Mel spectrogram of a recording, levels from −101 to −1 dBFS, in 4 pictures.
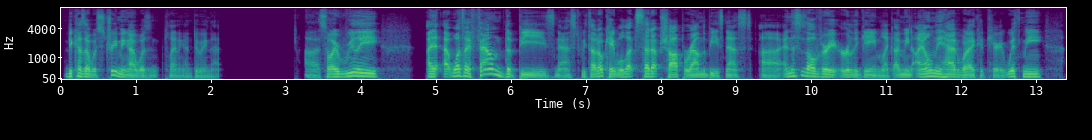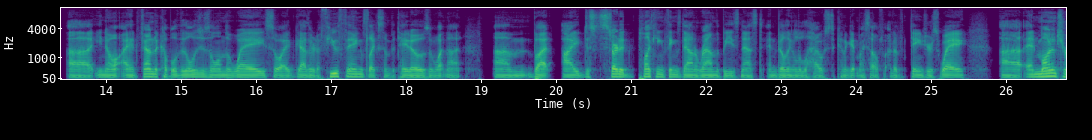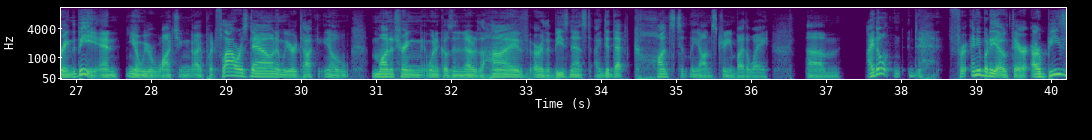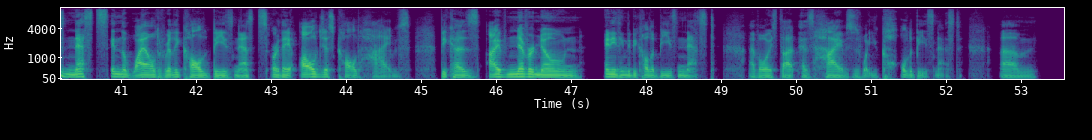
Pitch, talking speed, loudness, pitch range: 95 Hz, 220 wpm, -29 LUFS, 90-110 Hz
